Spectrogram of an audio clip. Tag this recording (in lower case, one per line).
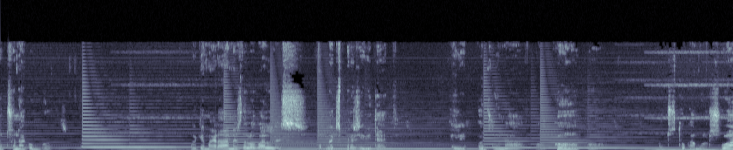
music
speech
